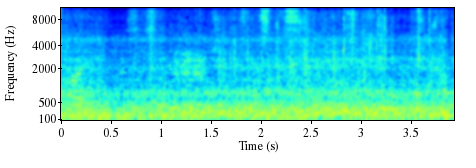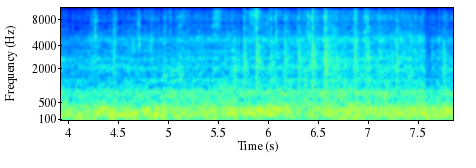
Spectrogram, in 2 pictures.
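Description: Train wheels click and clatter over the rails.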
